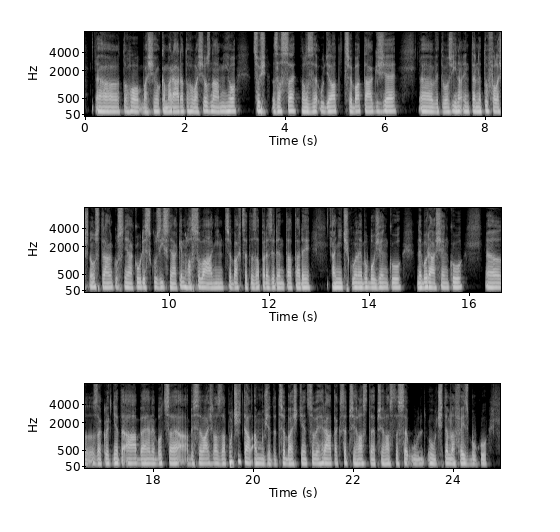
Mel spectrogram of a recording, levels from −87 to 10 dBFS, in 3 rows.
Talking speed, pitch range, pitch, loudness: 140 wpm, 115-120 Hz, 115 Hz, -17 LUFS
